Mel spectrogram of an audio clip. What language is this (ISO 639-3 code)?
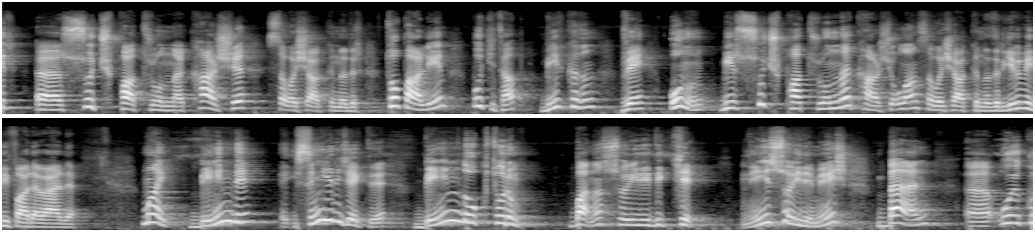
tur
